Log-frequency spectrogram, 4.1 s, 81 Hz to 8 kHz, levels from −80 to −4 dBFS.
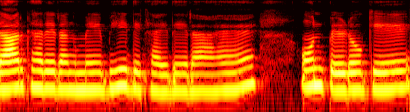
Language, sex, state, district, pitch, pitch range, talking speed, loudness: Hindi, female, Uttar Pradesh, Muzaffarnagar, 210 Hz, 200-225 Hz, 190 wpm, -20 LUFS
